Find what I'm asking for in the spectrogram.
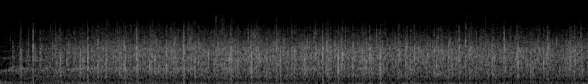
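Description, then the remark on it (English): An audience claps steadily for the full stretch, a dense, even patter of many hands with no pauses and no voices standing out. “I like your clapping.”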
